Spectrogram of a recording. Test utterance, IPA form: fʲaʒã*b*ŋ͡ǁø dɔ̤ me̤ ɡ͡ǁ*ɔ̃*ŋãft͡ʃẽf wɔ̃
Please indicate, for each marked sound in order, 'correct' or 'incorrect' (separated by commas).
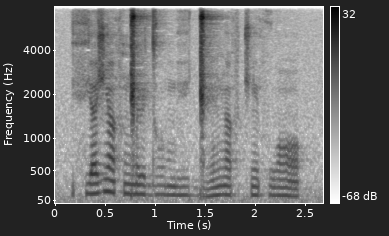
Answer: incorrect, incorrect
